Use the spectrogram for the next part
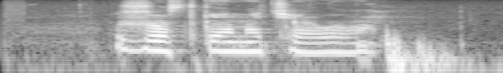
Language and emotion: Russian, neutral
